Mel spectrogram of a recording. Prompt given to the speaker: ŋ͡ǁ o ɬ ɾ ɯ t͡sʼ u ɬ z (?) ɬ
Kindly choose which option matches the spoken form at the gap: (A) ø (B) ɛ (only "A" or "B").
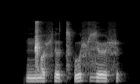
A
